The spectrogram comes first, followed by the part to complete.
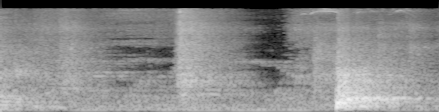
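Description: Handling noises at a table as someone sits down to eat: a short brushing swish about a second in, then a sharp knock near the end, something set down or bumped against the table or chair.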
